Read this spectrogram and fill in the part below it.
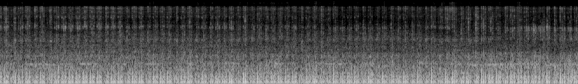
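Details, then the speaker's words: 1947 Farmall Cub on a replacement engine, the original having been frozen and busted. Chugging idle with an uneven beat that skips a firing now and then; a steady miss because one valve is stuck. "And yeah, it's pretty sweet. It miss It's missing cuz one valve is stuck, but it's pretty sweet."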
